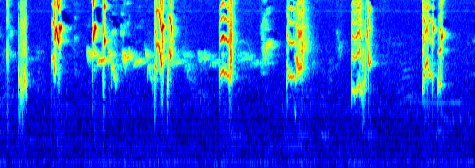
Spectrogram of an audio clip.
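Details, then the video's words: Lovebird singing its heart out with trills and chirps: scratchy high notes mixed with thin whistled tones, repeated about once a second over seven seconds in a quiet setting. "Lovebird singing and chirping sounds"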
